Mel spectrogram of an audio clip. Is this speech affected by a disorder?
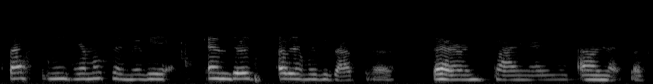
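Yes: cerebral palsy; affects legs, cortical vision impairment, major surgery about five years ago, physical therapy about three years; age 17, uses walker, returning to canes after fall last summer, wheelchair for long distance, aso leg braces; swallows too much air all day, learned behavior.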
